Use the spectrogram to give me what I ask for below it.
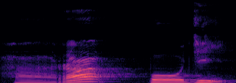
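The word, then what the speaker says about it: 할아버지: Berikutnya hal aboji. Maka cara pembacanya haraboji. Jadi disambung realnya itu haraboji. Nah, berikutnya ada jibe.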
